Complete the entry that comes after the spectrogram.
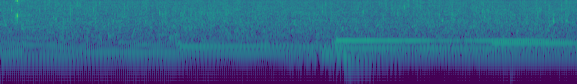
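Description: A quiet, steady babble of a flowing stream, soft and continuous, with gentle sustained musical tones humming underneath and no voices.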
